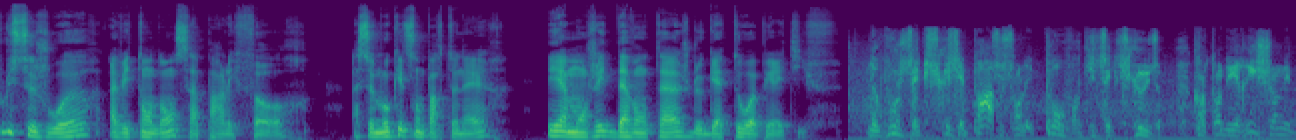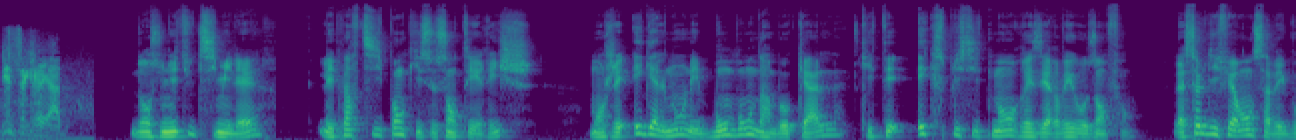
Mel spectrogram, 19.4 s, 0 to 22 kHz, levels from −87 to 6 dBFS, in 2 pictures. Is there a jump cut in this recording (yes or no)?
yes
